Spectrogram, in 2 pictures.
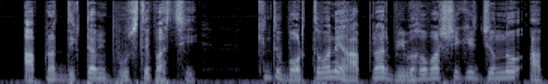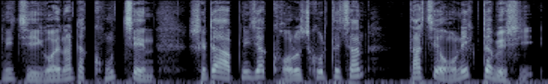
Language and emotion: Bengali, sad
